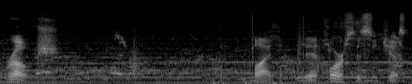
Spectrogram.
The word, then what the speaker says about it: Roche: book series, into English, where the man's name, who's called Roach, should actually be Roche, but the horse is just called Roach.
